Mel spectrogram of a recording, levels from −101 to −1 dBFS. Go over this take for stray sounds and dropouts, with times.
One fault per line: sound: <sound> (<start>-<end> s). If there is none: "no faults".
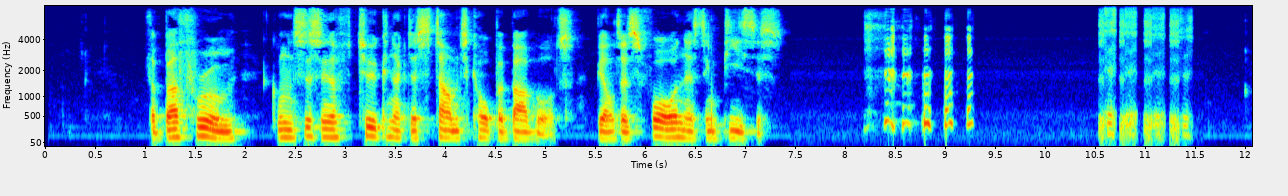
sound: laugh (8.2-9.3 s)
sound: laugh (10.5-11.5 s)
